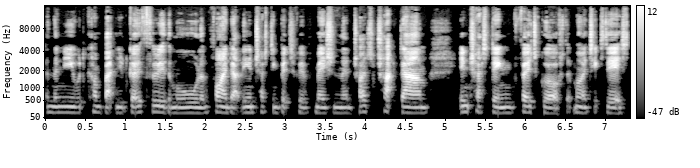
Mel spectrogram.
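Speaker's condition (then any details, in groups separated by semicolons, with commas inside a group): Deafness; hopeless and unwieldy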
